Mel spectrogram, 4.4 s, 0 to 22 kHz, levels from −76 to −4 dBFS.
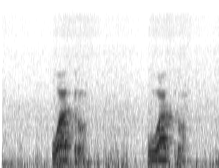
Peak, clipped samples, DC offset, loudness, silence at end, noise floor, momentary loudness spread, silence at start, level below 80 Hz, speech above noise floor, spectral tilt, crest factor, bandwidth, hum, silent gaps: -4 dBFS; under 0.1%; under 0.1%; -21 LUFS; 0 s; -43 dBFS; 23 LU; 0.05 s; -44 dBFS; 24 dB; -8 dB/octave; 20 dB; 16 kHz; none; none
